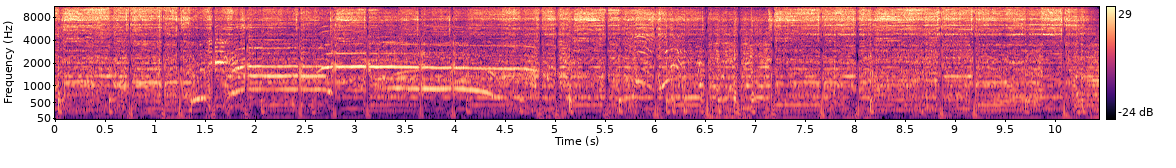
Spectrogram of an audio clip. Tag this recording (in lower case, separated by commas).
music, speech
